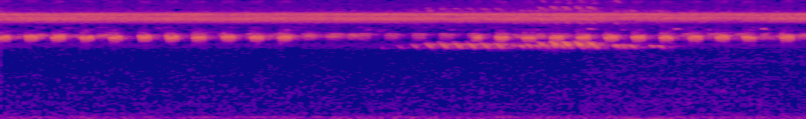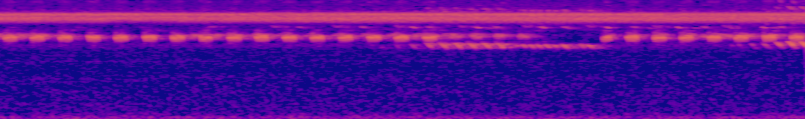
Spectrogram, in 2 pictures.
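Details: Autumn insect chorus next to heavily laden rice stalks: fast, evenly spaced high chirps pour out almost without pause, a lower second voice joining briefly, over a steady high-pitched ringing and faint low rumble.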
